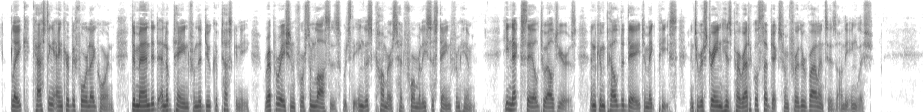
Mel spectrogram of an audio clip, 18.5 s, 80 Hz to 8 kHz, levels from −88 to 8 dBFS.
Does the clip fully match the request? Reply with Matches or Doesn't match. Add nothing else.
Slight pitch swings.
Doesn't match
